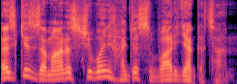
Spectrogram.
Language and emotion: Kashmiri, neutral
